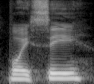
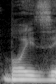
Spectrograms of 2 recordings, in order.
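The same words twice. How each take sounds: First: The middle consonant is a hissing S sound. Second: The middle consonant is a buzzing Z sound. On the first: The speaker calls it right. "It's Boise" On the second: The speaker calls it wrong. "not Boise. ... the locals hate it when you do the Z thing"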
